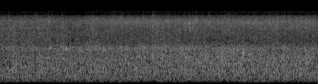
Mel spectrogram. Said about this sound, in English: Yeah, it's really raining out here a lot.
